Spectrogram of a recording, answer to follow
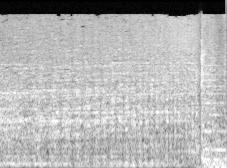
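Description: A steady, rumbling, engine-like noise drone with no clear tune: a transition sound effect in a TV news programme's soundtrack, between stretches of theme music.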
